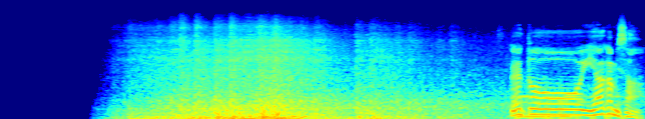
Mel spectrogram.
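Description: A train hums and rumbles nearby.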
